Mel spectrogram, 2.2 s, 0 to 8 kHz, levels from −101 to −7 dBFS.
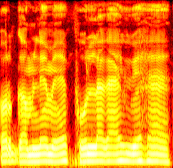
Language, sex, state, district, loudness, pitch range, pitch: Hindi, male, Jharkhand, Palamu, -12 LUFS, 125-130 Hz, 130 Hz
